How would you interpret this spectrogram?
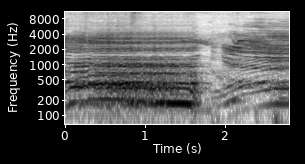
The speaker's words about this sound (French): Moyen d'expression des cerfs, le brame du roi de nos forêts fascine et en ces débuts d'automne, c'est le moment idéal pour l'écouter car cette période correspond à la saison des amours, des cerfs et des biches.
